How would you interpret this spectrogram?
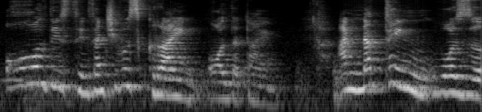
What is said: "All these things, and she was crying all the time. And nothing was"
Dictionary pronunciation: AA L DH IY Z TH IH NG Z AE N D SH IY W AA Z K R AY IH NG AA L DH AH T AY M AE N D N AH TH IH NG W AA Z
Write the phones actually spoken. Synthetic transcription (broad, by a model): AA L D IY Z T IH NG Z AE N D SH IY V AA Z K R AY IH NG AA L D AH T AY M AE N D N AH T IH NG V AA Z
